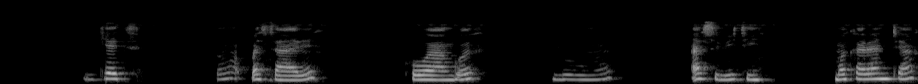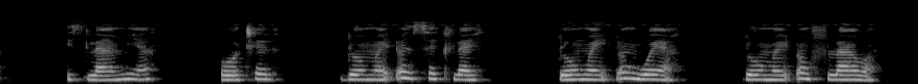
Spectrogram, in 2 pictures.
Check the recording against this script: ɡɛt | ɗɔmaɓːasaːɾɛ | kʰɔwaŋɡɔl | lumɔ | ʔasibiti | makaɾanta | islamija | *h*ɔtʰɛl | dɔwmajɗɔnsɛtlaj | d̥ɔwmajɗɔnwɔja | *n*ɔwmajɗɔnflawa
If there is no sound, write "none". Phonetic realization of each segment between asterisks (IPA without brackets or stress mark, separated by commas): h, d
